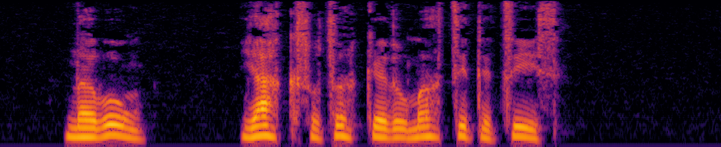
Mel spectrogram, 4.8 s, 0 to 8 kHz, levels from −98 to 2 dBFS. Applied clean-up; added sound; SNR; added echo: none; none; none; none.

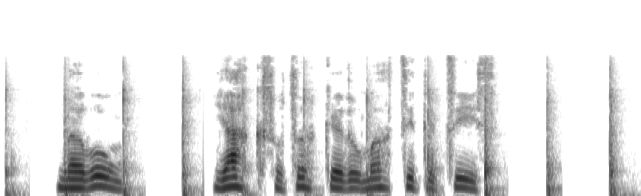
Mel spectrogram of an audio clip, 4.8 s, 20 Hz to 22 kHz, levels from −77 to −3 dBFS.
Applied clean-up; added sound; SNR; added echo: none; Walk, footsteps; 13 dB; none.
